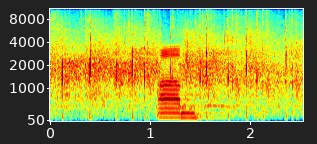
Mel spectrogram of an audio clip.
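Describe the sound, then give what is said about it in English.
An audience applauds money raised so far toward a $150,000 goal to remodel a building, a steady wash of dense, overlapping claps. Midway through, a single voice lets out a short, sustained cheer over the clapping. “You can clap about that if you'd like to, because it's pretty cool.”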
